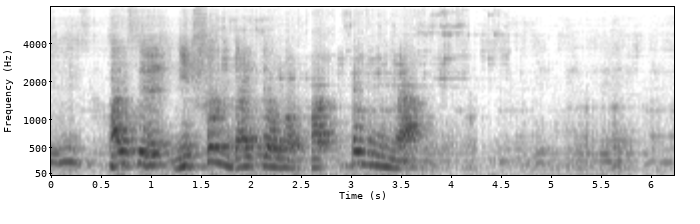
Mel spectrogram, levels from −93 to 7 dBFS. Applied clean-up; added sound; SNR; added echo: neural separator model SepFormer DNS4.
